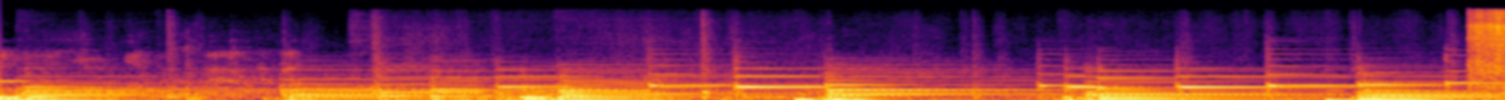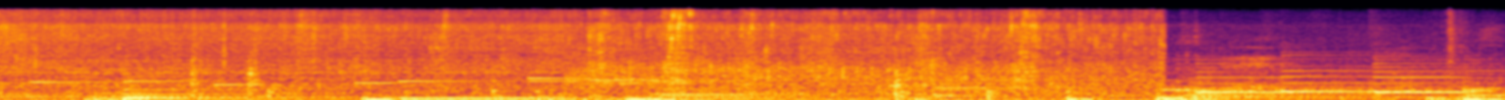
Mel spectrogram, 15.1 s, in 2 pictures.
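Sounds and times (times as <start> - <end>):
piano music: 0.0 - 15.0
food frying in oil: 7.4 - 13.4.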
